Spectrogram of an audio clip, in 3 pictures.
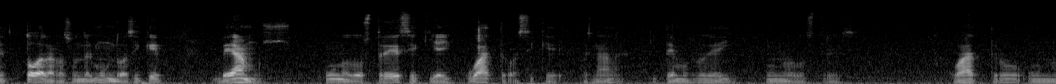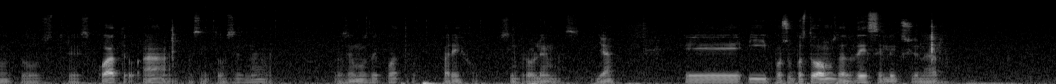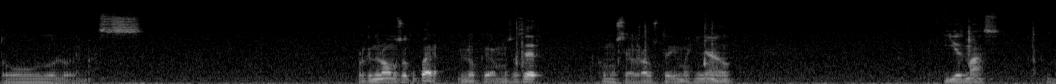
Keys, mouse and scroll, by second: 5.8 shift+right click, 6.4 shift+right click, 12.9 shift+right click, 13.5 shift+right click, 14.5 shift+right click, 15.1 shift+right click, 15.6 shift+right click, 17.5-19.8 drag, 20.2 c, 21.0-25.3 drag, 26.6 KP_3, 27.8 Escape, 28.5 KP_3, 30.4 click, 31.3-31.6 shift+middle drag.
